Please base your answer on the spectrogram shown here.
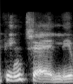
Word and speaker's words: Pincelli: Não pronúncia em português, tá correto. Se fosse o sobrenome ali italiano, aí seria Pinchelli. Mas eh as duas formas estão corretas.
